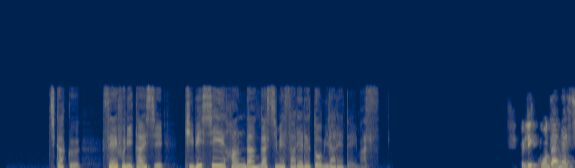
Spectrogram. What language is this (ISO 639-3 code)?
jpn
